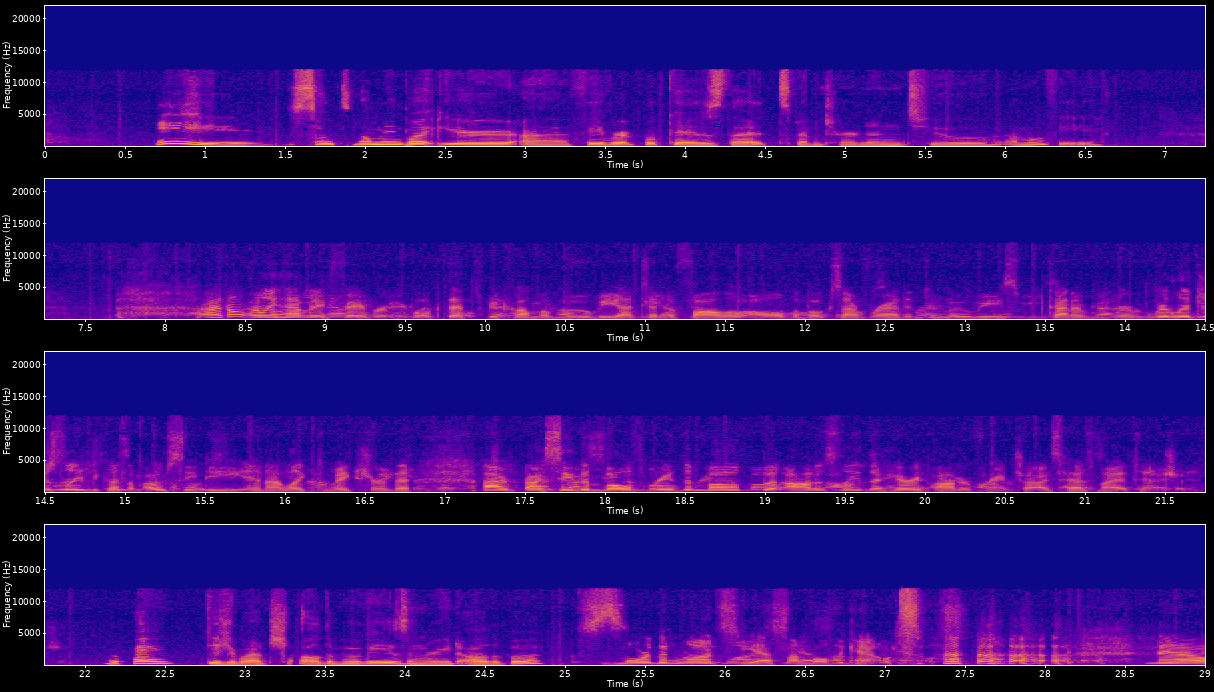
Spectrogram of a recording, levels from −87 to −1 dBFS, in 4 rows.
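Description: From start to finish the speech carries an echo with no canceller: the far end's loudspeaker feeds back into its microphone, nothing subtracts it, and the talker's own sound returns after the network round trip, around 300 ms later and about 12 dB down. Each phrase trails a faint, hollow copy. A spectrogram shows every syllable repeated as a weaker ghost offset to the right; the waveform shows small secondary bursts filling the gaps after each phrase.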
